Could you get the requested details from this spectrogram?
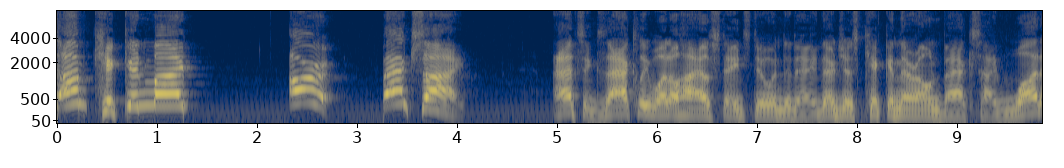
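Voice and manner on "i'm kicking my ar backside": higher, louder, slowed manic outburst; Jim Carrey quote. Retold or imitated. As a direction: play Jim Carrey beating himself up. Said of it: "And he says".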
